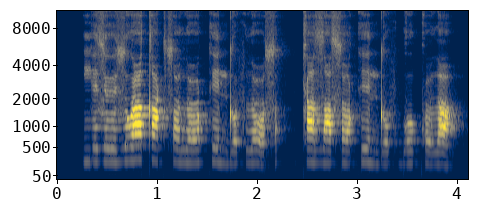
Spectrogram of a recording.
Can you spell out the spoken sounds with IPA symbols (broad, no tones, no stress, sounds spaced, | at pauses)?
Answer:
j ɪ z ø z o tˤ u ɡ sˤ ø ðˤ o k e n d o f ðˤ o sˤ | k e zˤ ɪ sˤ ø k ɪ n d o f ɡ o k u ðˤ ɪ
